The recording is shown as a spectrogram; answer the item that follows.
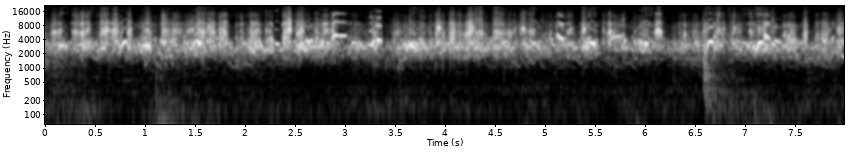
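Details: Australian budgies in an aviary colony keep up a constant busy twitter, bright chirps and chattering warbles overlapping throughout, with a sharp squawk just after six and a half seconds.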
